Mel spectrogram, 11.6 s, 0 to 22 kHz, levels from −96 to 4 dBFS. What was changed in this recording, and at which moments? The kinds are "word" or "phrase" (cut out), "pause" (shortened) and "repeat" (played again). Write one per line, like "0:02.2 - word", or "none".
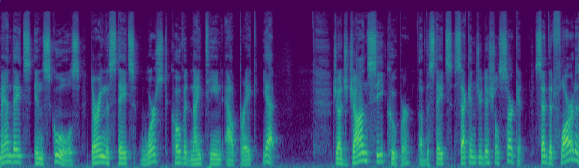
0:01.7 - pause
0:10.6 - pause

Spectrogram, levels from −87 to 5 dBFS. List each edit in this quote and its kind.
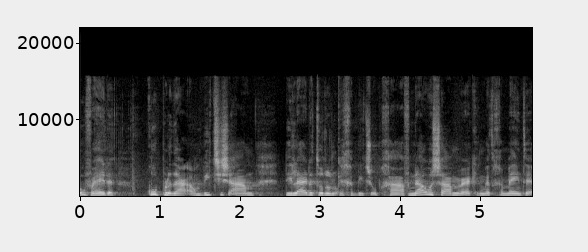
0:03.2 - word
0:04.1 - word

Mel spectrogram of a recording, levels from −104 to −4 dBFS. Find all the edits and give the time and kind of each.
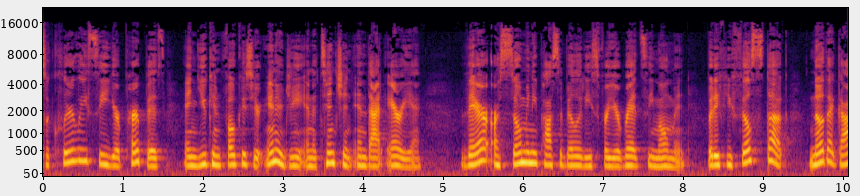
none

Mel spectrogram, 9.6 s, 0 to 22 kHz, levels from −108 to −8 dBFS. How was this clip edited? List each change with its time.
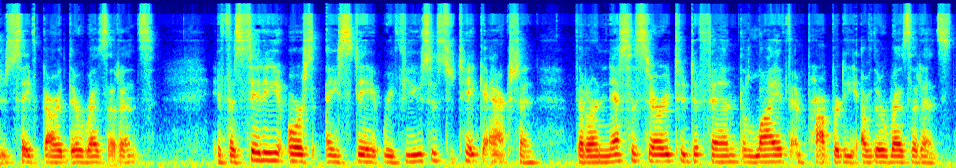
none

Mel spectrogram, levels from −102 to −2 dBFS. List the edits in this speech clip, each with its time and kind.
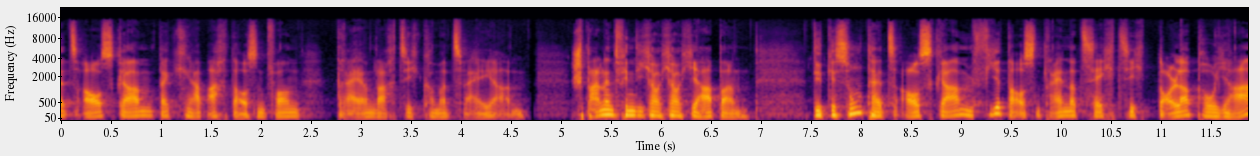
0:01.5 - word
0:02.1 - phrase
0:04.8 - pause
0:06.0 - repeat
0:07.6 - word
0:09.1 - phrase

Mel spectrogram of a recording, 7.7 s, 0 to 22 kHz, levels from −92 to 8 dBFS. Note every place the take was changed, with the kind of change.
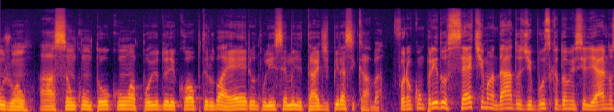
0:02.7 - phrase
0:03.2 - phrase

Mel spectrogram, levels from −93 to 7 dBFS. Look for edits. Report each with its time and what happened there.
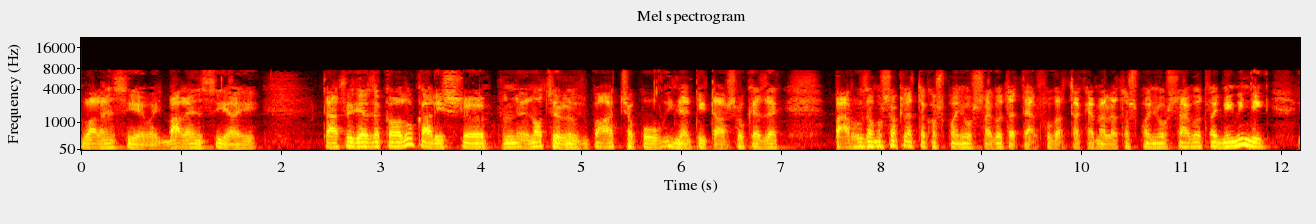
0:04.2 - phrase

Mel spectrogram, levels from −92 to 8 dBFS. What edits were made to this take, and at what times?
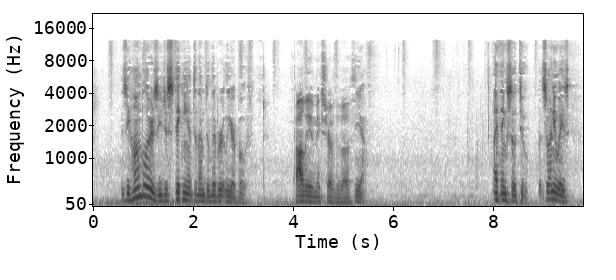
none

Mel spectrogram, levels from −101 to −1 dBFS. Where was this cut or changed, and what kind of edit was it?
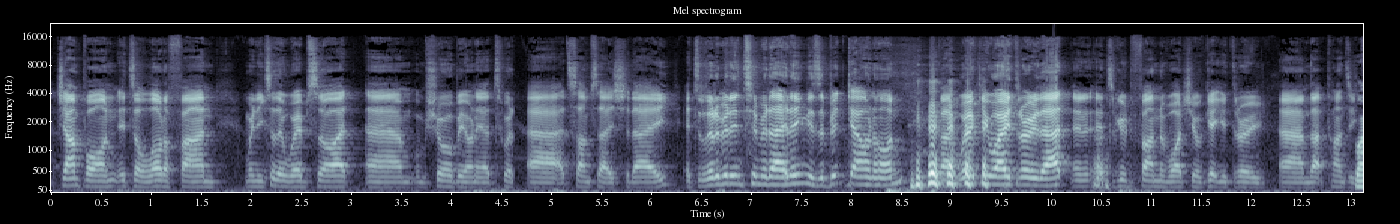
0:02.1 - word
0:04.6 - word
0:06.2 - pause
0:10.2 - word
0:10.6 - word
0:12.2 - pause

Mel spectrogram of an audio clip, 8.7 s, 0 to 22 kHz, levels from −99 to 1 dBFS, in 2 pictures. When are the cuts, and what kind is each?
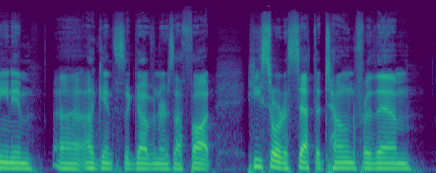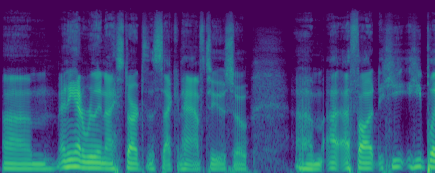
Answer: none

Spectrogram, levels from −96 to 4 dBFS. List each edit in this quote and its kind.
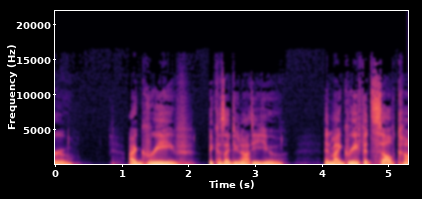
0:02.9 - word

